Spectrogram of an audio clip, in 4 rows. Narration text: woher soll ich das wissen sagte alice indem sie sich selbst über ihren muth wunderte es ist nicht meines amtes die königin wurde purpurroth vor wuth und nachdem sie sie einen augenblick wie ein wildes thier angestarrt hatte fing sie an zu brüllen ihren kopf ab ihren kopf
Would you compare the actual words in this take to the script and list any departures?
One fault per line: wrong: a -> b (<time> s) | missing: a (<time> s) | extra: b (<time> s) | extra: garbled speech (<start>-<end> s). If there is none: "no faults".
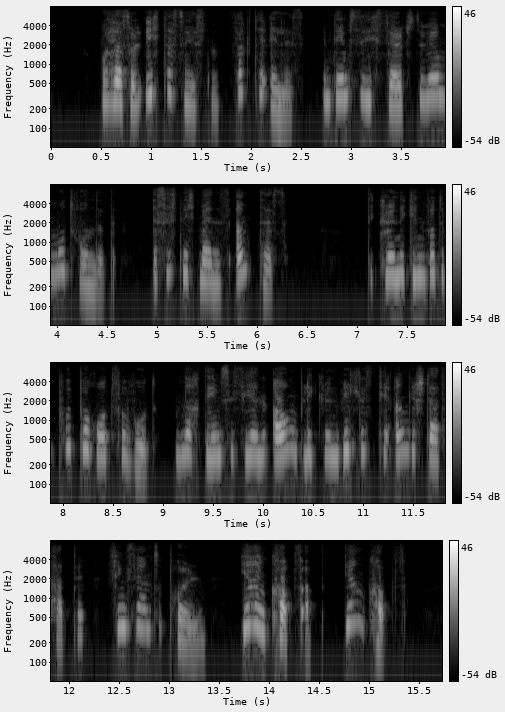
no faults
